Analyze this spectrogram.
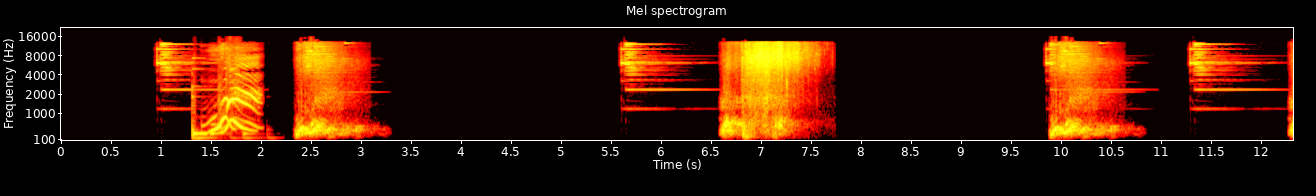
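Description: Short chimes ring out as matches are made.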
